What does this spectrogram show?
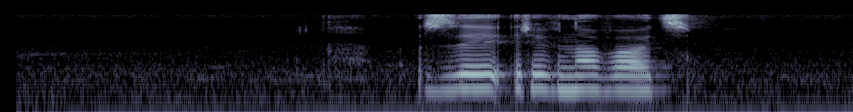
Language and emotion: Russian, neutral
